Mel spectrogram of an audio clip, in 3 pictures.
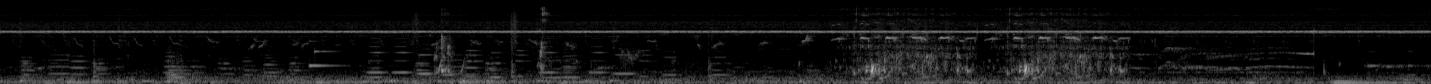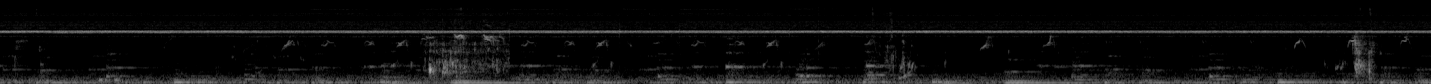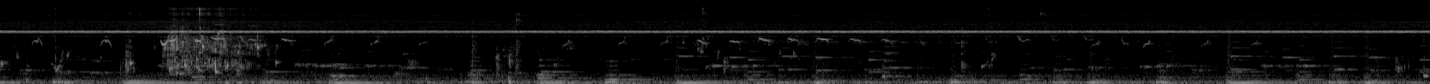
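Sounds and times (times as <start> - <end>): insects droning: 0.0 - 42.9
monkey splashing in water: 8.3 - 11.6, 18.4 - 19.4, 29.4 - 31.6.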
